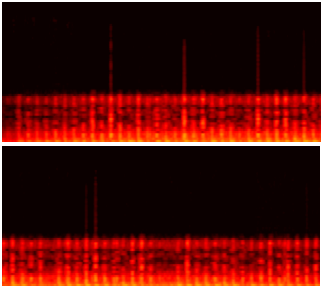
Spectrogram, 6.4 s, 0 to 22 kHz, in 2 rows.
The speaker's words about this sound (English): We've had recordings of pulsars, which are the spinning corpses of dead stars, since the 1960s. Pretty cool. I always get a kick out of hearing pulsars. But what we're hearing there are radio waves converted into sound.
